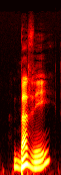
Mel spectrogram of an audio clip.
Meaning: 1. to drool, to slobber 2. to leak
- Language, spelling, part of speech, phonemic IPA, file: French, baver, verb, /ba.ve/, Fr-baver.ogg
